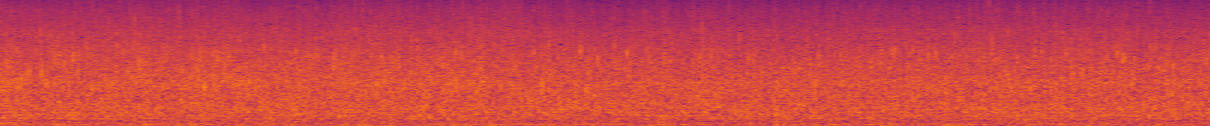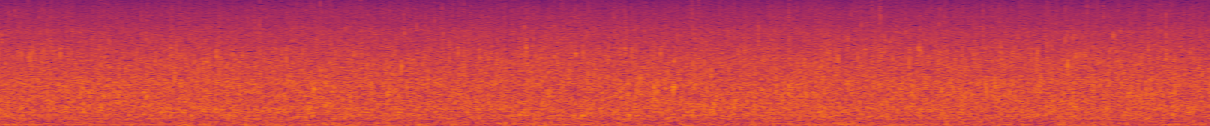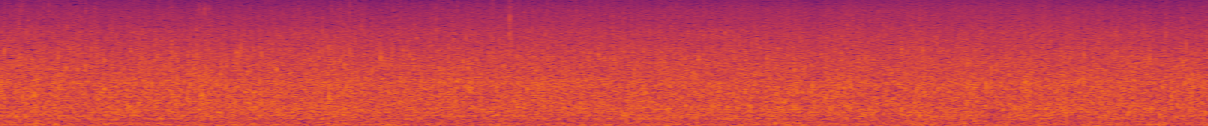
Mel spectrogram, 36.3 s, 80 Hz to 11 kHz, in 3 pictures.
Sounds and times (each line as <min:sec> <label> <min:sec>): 0:00.0 small stream 0:36.2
